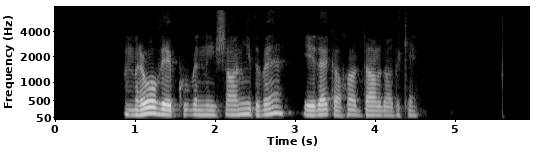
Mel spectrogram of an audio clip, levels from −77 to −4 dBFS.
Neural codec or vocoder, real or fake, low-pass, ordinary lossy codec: codec, 16 kHz, 1.1 kbps, Voila-Tokenizer; fake; 7.2 kHz; MP3, 64 kbps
